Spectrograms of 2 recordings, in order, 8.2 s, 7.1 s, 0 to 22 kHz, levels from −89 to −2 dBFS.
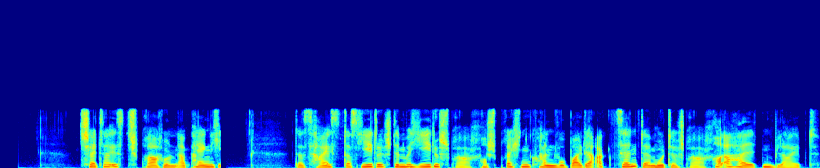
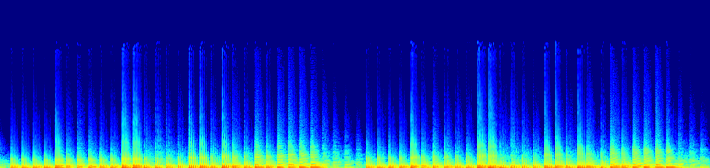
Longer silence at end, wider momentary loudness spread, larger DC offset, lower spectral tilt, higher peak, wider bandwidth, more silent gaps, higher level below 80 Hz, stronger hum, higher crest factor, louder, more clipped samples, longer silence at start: about the same, 0.05 s vs 0 s; first, 8 LU vs 5 LU; second, under 0.1% vs 2%; second, -5 dB/octave vs -8.5 dB/octave; about the same, -6 dBFS vs -8 dBFS; second, 8 kHz vs 9.2 kHz; first, 2.21-2.26 s vs none; second, -58 dBFS vs -30 dBFS; neither; about the same, 20 dB vs 18 dB; about the same, -26 LUFS vs -28 LUFS; neither; first, 0.8 s vs 0 s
